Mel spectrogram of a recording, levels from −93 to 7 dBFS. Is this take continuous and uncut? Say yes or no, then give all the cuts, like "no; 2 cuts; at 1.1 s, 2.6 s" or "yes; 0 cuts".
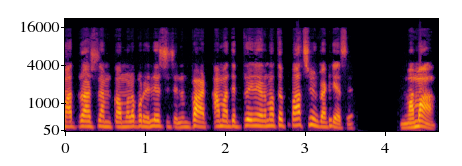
yes; 0 cuts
